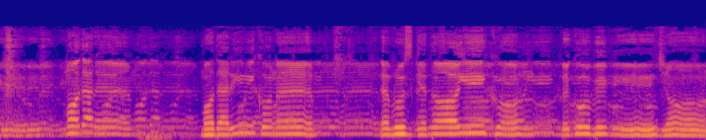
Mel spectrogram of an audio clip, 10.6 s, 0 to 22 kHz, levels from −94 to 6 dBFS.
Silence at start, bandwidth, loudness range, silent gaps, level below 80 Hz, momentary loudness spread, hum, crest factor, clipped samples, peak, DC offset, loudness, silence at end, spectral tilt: 0 s; 10.5 kHz; 4 LU; none; -58 dBFS; 17 LU; none; 18 dB; under 0.1%; -8 dBFS; under 0.1%; -25 LUFS; 0 s; -5.5 dB/octave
